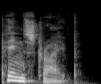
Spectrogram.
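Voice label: "pinstripe", British English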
